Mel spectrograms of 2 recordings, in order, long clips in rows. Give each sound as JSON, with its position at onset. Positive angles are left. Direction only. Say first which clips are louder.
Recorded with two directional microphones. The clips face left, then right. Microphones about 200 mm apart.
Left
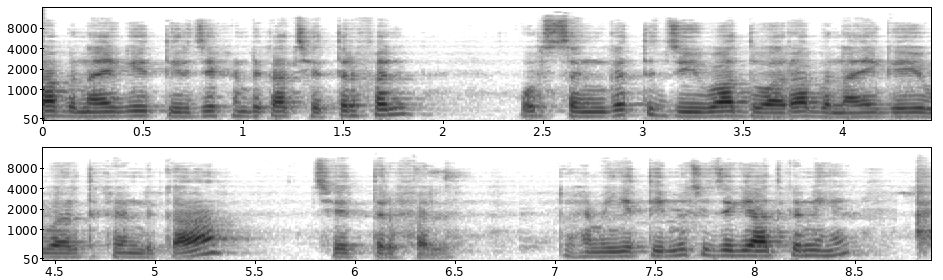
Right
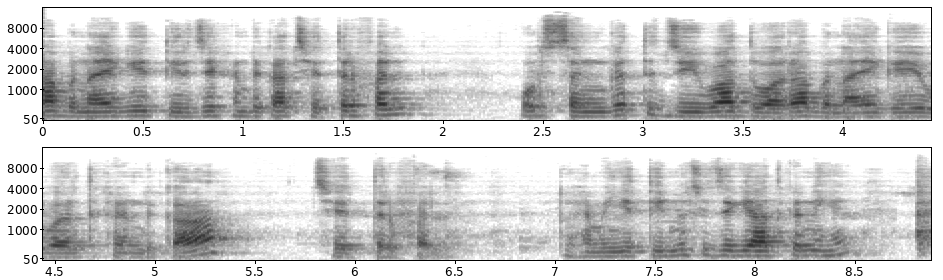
{"t": 0.0, "sound": "speech", "louder": "left 5 dB", "side_deg": 30}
